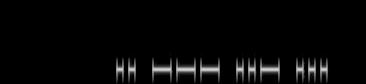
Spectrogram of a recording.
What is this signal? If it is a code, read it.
Morse code, heard as a keyed tone, about 21 wpm, 700 Hz. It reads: IOUS
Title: Speed-Racing Prefixes and Suffixes 17wpm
